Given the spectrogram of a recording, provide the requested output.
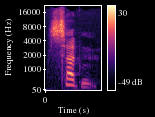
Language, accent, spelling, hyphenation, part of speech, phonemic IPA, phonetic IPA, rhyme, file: English, US, sudden, sud‧den, adjective / adverb / noun, /ˈsʌd.ən/, [ˈsʌd.n̩], -ʌdən, En-us-sudden.ogg
- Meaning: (adjective) 1. Occurring quickly with little or no warning or expectation; instantly 2. Hastily prepared or employed; quick; rapid 3. Hasty; violent; rash; precipitate; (adverb) Suddenly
